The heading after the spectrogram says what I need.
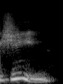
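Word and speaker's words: Jeanne: hat shop essentially and do you mean gene like jean no it's spelled g-e-a-n-n-e i think it's just yeah oh like okay okay like jean-claude but like yeah yeah yeah like the feminine version okay i'm sorry you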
